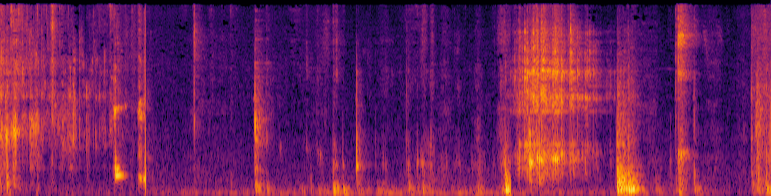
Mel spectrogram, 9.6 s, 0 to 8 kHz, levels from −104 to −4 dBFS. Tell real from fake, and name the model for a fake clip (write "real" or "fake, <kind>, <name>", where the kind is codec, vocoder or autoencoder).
real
